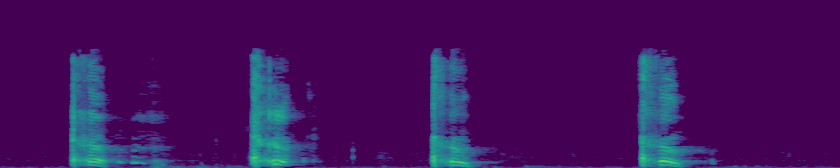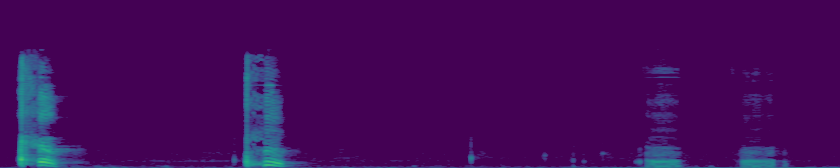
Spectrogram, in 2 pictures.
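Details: An infant with fatal whooping cough gives six harsh coughs in a rapid paroxysmal run, then two fainter strained breaths.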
